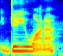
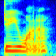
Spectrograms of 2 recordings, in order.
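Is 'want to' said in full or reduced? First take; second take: reduced; reduced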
